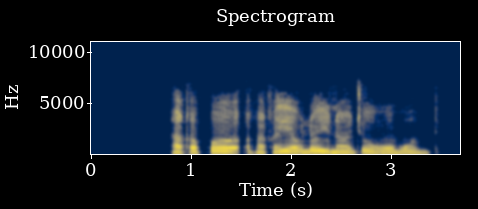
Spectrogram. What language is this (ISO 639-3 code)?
pus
